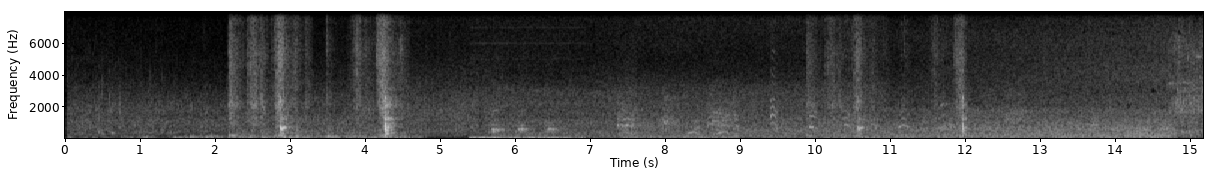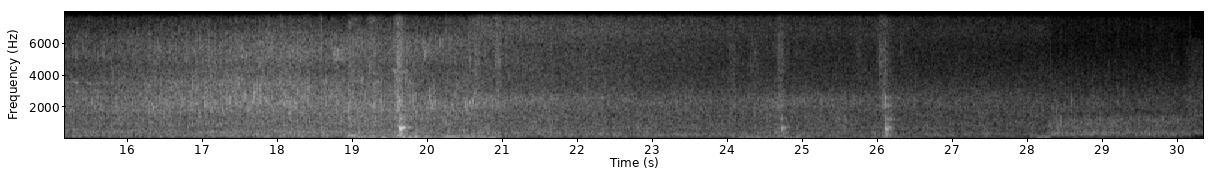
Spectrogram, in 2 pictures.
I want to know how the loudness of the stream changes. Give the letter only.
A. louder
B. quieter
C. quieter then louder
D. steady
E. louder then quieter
E.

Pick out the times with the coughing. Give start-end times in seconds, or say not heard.
not heard.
